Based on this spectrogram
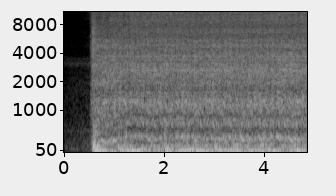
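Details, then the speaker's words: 1955 Chevy project with new EFI build, fluids just filled, checking for coolant leaks before first start: starter spins the engine at a smooth, even rhythm with no knocks or grinding; normal cranking. "sounds pretty good okay that sounds pretty decent actually"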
